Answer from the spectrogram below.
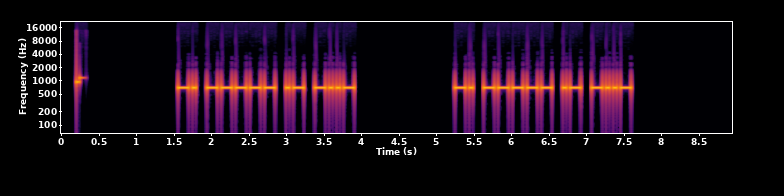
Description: Morse code, heard as a keyed tone, about 25 wpm, 700 Hz. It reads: N0AX N0AX
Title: Easy Call Signs Repeated 2x - 25wpm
